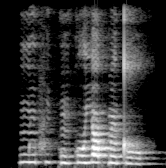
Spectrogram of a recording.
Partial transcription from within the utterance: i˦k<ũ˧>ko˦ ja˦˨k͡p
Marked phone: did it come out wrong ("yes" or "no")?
no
